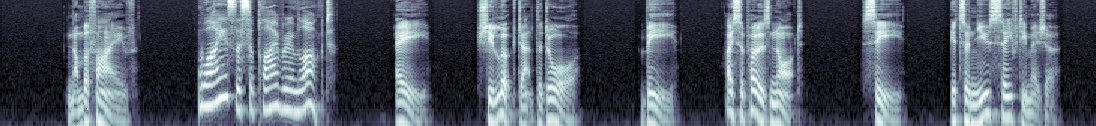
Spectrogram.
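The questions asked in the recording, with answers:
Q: Why is the supply room locked?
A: C: It's a new safety measure.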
